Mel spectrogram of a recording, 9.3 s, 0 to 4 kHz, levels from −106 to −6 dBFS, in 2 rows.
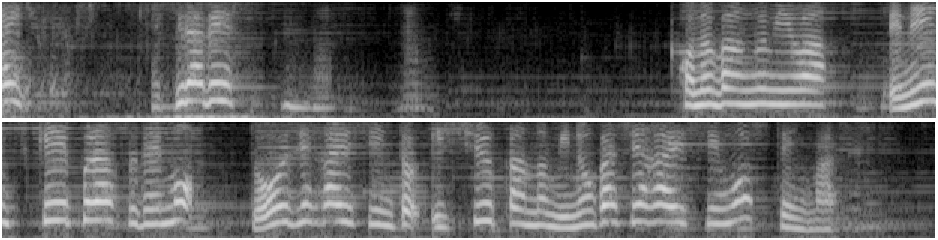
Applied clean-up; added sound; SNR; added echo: neural separator model SepFormer DNS4.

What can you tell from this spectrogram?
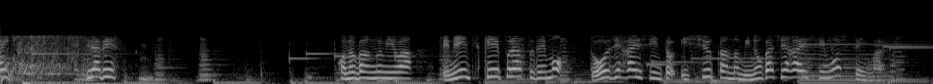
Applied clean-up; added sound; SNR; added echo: none; none; none; none.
